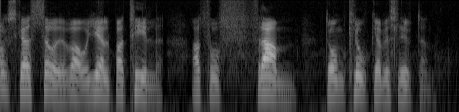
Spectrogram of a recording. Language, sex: Swedish, male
